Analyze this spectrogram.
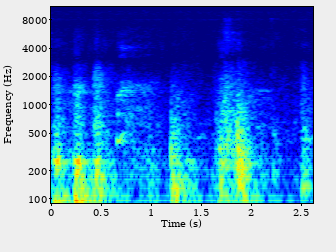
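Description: A door is opened in a staged drama scene, giving a few dull, rumbling bumps and creaking bursts of moderate loudness, with no talk over them.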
